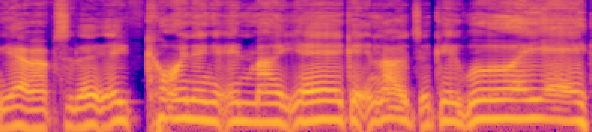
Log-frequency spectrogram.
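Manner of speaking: hammed-up showing off; boastful bragger. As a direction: crow about your success like a mock braggart. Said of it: "don't wanna be a bragger".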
